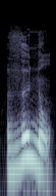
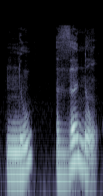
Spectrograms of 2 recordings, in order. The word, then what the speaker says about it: venons: Final S not pronounced, so you will get the sound venons. Nous venons. Nous venons.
